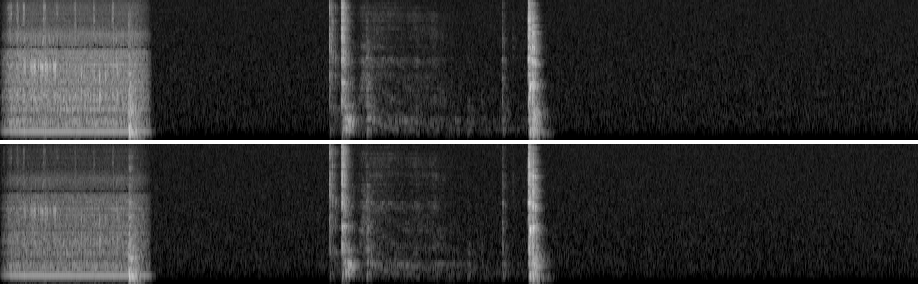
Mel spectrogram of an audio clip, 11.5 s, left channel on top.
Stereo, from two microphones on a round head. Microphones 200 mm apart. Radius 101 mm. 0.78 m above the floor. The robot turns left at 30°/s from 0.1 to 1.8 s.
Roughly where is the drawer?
Left.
